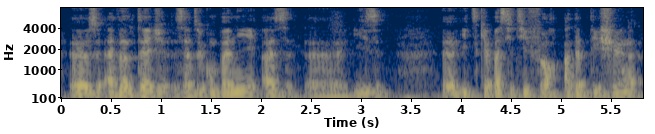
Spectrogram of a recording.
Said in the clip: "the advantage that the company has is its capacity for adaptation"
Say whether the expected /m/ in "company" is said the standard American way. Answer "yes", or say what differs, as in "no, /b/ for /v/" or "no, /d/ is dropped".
no, /m/ is dropped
